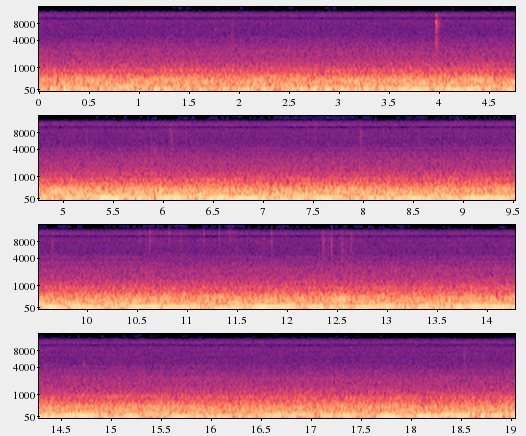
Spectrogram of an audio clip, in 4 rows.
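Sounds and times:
airliner cabin rumble: 0.0s - 19.0s.

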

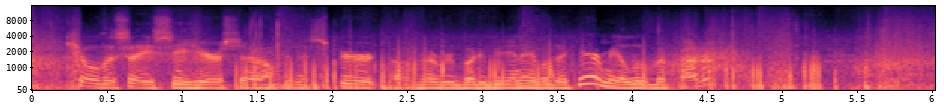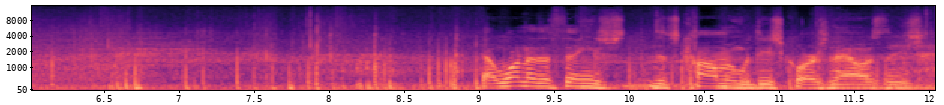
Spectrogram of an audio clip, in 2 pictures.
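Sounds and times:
engine and road rumble: 0.0s - 12.0s
small irregular clicks and crackles: 0.9s - 3.6s, 4.6s - 9.2s.

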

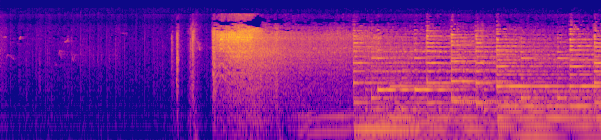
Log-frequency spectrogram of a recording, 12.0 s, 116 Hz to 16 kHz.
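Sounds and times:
car starting and pulling away: 4.2s - 10.0s
music: 7.0s - 12.0s.

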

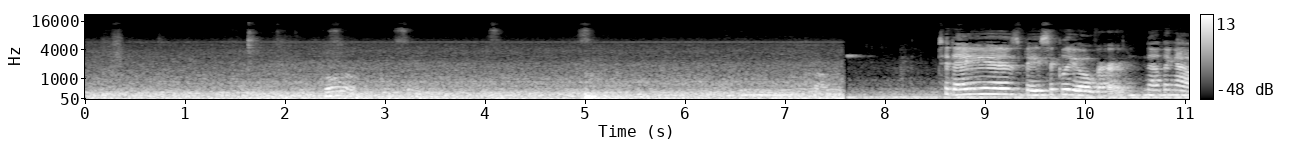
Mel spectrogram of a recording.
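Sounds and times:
vehicle rumble inside cabin: 0.0s - 9.0s.

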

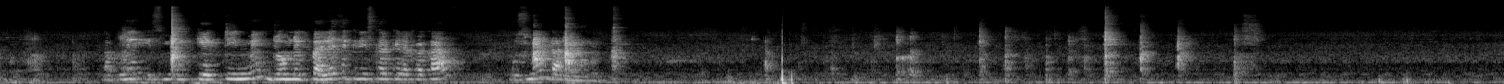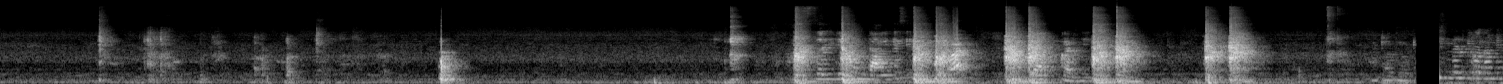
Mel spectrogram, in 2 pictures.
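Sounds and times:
loud knocks: 22.3s - 27.8s.

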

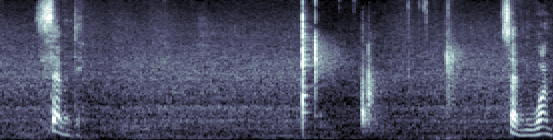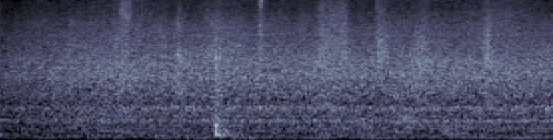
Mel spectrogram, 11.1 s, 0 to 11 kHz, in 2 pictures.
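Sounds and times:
snooker balls clicking: 3.0s - 4.7s.

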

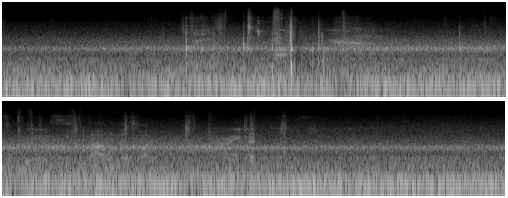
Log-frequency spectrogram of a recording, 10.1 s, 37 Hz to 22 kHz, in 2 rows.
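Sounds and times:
thin high hum: 0.0s - 10.0s.

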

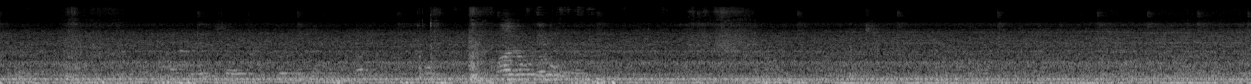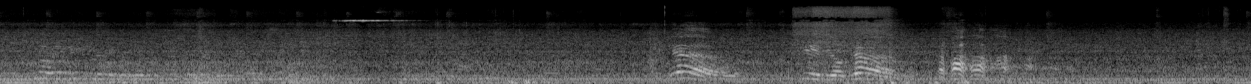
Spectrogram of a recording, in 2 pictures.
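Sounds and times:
garbage truck engine humming: 0.0s - 25.0s.

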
